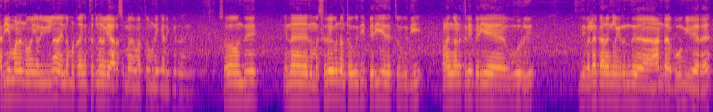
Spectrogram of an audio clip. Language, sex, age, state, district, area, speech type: Tamil, male, 45-60, Tamil Nadu, Thoothukudi, rural, spontaneous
